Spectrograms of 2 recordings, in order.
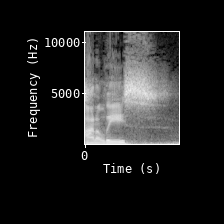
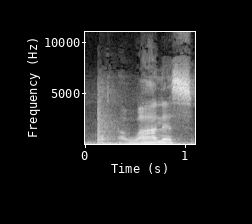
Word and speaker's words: Alanis: And I think people were saying it like Annalise, right? Like it's like, no, it's Alanis Morissette.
